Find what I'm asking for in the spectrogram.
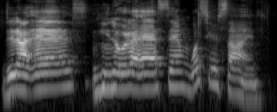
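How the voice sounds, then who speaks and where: Here a woman in her forties hosts an informal livestream, her mid-range voice keeping a moderate pace. She chats animatedly and sassily with viewers, picking up their comments and answering them as she goes.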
